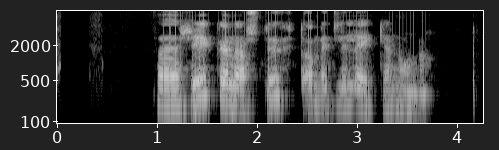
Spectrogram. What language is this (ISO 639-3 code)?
isl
